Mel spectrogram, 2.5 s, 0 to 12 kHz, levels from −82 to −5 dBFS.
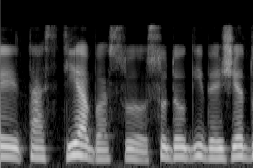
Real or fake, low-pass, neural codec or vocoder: real; 7.2 kHz; none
